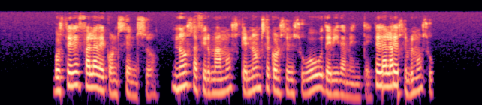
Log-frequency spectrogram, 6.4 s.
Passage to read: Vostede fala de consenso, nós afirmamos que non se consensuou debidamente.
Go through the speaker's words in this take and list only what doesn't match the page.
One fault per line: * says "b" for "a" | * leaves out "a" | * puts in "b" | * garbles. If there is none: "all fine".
* garbles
